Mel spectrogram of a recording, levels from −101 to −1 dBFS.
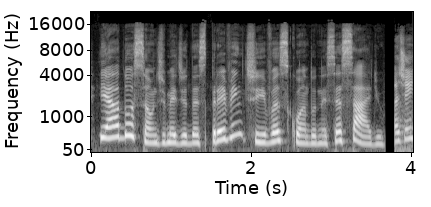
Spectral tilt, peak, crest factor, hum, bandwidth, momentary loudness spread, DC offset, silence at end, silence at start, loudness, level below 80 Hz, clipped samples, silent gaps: -4.5 dB/octave; 0 dBFS; 14 dB; none; 17 kHz; 7 LU; under 0.1%; 0 s; 0.1 s; -16 LUFS; -50 dBFS; under 0.1%; 3.68-3.79 s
